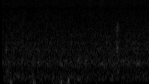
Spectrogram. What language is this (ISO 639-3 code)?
urd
